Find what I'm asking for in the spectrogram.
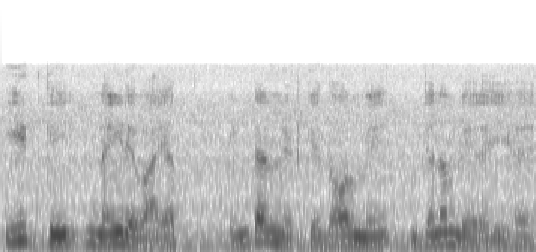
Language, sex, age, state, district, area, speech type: Urdu, male, 30-45, Maharashtra, Nashik, urban, read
